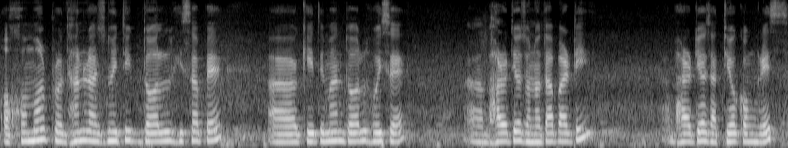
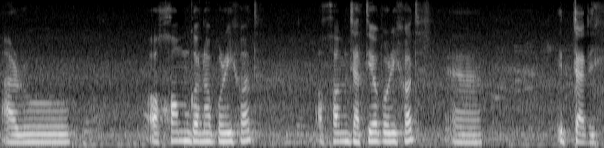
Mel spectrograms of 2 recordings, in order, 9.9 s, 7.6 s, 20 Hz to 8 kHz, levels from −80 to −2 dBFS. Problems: background sounds at intervals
